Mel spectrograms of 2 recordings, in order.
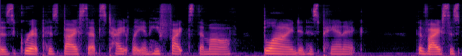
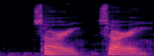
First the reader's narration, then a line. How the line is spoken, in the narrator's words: Dean mumbles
